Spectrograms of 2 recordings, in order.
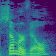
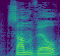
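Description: First: Every syllable is said as it is spelled. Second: It is said in the shortened regional way. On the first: "which is the right way to pronounce it, I guess, based on the spelling" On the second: "the sort of regional thing"

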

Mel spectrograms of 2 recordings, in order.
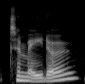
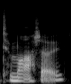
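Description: First: It is said with a light American accent. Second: It is said in a non-American accent. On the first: It is said so the listener understands. "Which I'm saying in a lightly American accent" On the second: It is how the speaker would normally say it. "So I would say tomato"

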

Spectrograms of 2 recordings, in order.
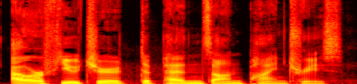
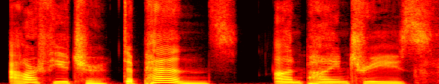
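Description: First: It is said in a plain, normal voice. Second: It is said like a Disney princess.

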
